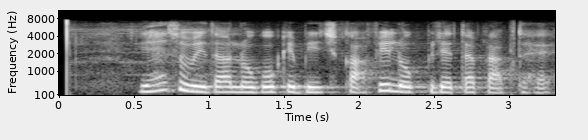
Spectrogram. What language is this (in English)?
Hindi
